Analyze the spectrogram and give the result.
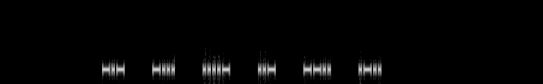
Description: Morse code, heard as a keyed tone, about 53 wpm, spaced as for 24 wpm, 700 Hz. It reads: KB4UZL
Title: USA Call Signs - 6 Characters - 4x Character Spacing - 50wpm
